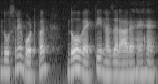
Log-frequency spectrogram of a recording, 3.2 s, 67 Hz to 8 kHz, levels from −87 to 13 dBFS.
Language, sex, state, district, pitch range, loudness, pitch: Hindi, male, Jharkhand, Ranchi, 115-140 Hz, -16 LUFS, 120 Hz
